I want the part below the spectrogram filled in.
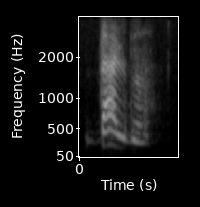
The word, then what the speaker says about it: Balme: Balme Suzanne. – Balme, cela s'écrit comment, s'il vous plaît? – B-B-A-L-M-E. Balme. – Comme ça se prononce, alors. – Voilà, voilà.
